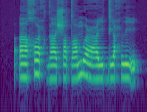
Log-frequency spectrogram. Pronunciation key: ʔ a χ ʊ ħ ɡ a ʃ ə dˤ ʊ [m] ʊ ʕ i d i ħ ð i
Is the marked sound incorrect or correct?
correct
